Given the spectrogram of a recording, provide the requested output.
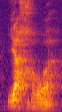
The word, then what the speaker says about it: Yahweh: Yahwa Yahw. It's two syllables really. Yah and you blow the H so that there's almost a little syllable in front of the second syllable.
